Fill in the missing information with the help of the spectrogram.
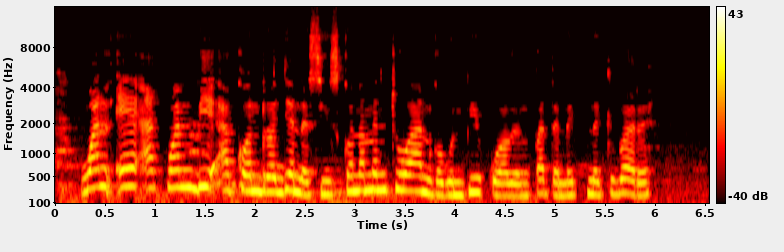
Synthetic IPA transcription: wa˦nɛ˦ʔa˦kwa˦nbi˦ʔa˨ko˦nɾɔ˦d͡ʒɛ˦nɛ˨si˨skɔ˦na˦mɛ˦ntʊ˦a˦nko˨bu˨nbi˦kwɔ˨ɡɛ˨ŋpa˦t̪ɛ˨ne˨ne˨ki˦ba˦˨ɾɛ˦

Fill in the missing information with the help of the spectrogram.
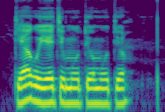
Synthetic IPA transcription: kɪ˦a˦ɣʊ˨je˦t͡ʃɪ˦mʊ˦tjɔ˦mʊ˦tjɔ˦

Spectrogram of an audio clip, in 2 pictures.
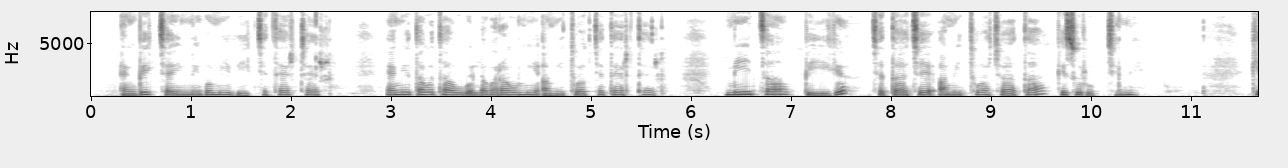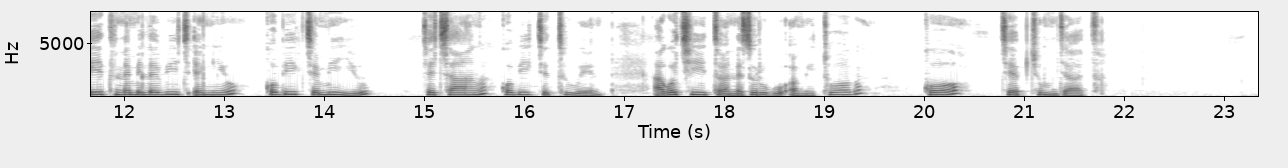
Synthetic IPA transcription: ɛ˨ŋbi˦k̚t͡ʃe˨ini˨ko˦mi˦bi˨k̚t͡ʃe˦tʰɛrtɛɾ | e˦ŋjʊ˦ta˦kʊ˦ta˦˨ɡu˦ko˨lɔ˦kɔ˨ɾa˦ko˦mi˦ʔa˨mi˨twɔ˦k̚t͡ʃe˦tɛɾtʰɛɾ | mi˦tɔ˦pi˨k | t͡ʃe˨tɔt͡ʃe˦ʔa˨mi˨twɔ˦t͡ʃɔtɔ˦ki˦su˦ɾu˨k̚t͡ʃi˨ni˦ | ki˦tnɛ˨mi˦le˦bi˦t͡ʃe˨ŋju˦ | ko˦bi˦k̚t͡ʃemi˦ju | t͡ʃe˦t͡ʃaŋko˦bi˦k̚t͡ʃe˨tu˦we˨na̰˨ko˦t͡ʃi˦tɔ˨ne˨su˦ɾu˦ɡuʔa˨mi˨twɔ˦k | ko˦ | t͡ʃɛp̚t͡ʃu˦md͡ʒat

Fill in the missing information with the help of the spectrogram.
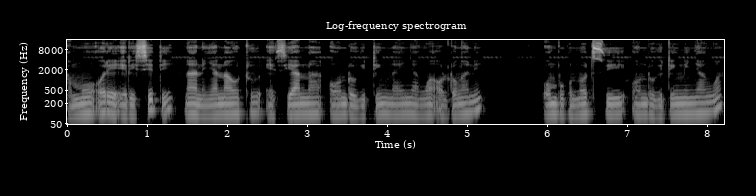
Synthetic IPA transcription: a˨mu˦ʔo̰˦ɾe˨ʔe˨ɾi˨si˦tina˨ni˨ɲa˦na˦u˦tu˦e˨si˦a˦nao˦ndo˨ki˨ti˦ŋna˨i˦ɲa˨ŋwa̰˦ʔo̰˨lto˦ŋa˦ni˦ | o˦mbu˨ku˨no˦tsi˦o˦ndo˨ki˨ti˦ŋni˦ɲa˦ŋwa˦

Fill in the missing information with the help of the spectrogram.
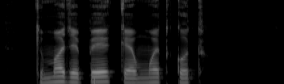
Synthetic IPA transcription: ki˨ma˦d͡ʒe˨pe˦kɛ˨mwɛ˦t̪ko˦t̪

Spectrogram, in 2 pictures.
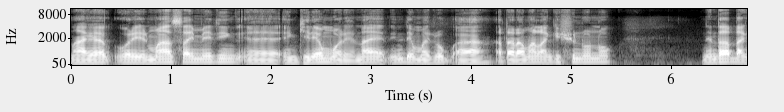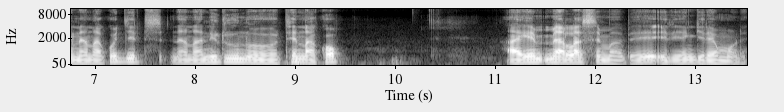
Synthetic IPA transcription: na˨ka˦o˦ɾe˨ɾma˦sa˦me˦ɾi˦˨ŋɡi˨ɾɛ˦mɔ˨ɾɛ˨na˦˨i˦ndɛ˨ma˨ɾo˦ba̰ː˨ta˨ɾa˨ma˦la˨ŋɡi˦ʃu˦nɔ˦nɔ˦k̚ | nɛ˦nda˦da˨kn˨a˨na˨ko˦d͡ʒi˦tn˨a˨na˨ni˦tu˦no˨tʰɛ˦na˨kɔ˦p̚ | a̰˨kɛ˦mɛ˦a˨la˦sɪ˨ma˨peː˨˦˨ɾi˨e˦ŋɡi˨ɾɛ˦mɔ˨ɾɛ˨

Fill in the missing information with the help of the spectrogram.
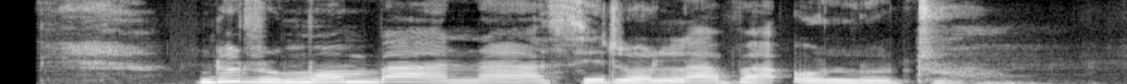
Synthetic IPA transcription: ndu˦ɾu˨mɔ˦m˦ba˦˨na˦a˨sɪ˦ɾɔ˨la˦βa˦ʔo˦lu˨tʰu˨

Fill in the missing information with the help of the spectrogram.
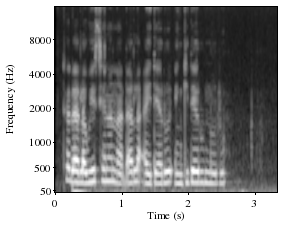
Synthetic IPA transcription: ta˦ɗa˨lːa˨we˦sa˦na˦na˨ɗa˦lːa˦ʔa˨jda˨ɾɔ˦ʔɛ˨ŋɡi˦de˦ɾu˦no˨du˦

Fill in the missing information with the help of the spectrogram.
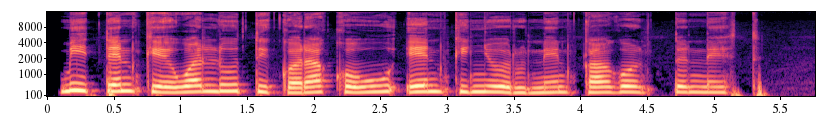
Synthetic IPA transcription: mi˦t̪e˦nke˨wa˦lu˦t̪i˨kɔ˨ɾa˦ko˨u˦ɛ˦nki˦ɲo˦˨ɾu˨nɛ˦nka˦ɣɔ˦t̪ə˦ne˦t̪

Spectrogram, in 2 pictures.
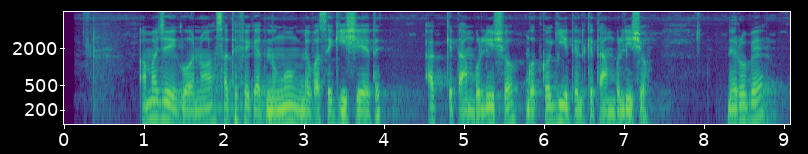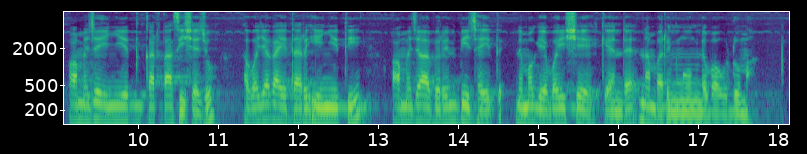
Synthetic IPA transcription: a̰˨ma˦d͡ʒe˦i˨ɡɔ˨nɔsa˦tɪ˦fɪ˦kɛ˨tnɪ˨ŋu˦ŋnɪ˨bɔ˨se˨ɡi˨ʃet̪ | a̰˦kːɪ˨ta˨mbu˨li˦ʃo˦ŋɡo˨t̪̚kɔ˦ɡi˦t̪e˨lkɪ˨tambo˨li˦ʃo̰˨ | nɪ˨ɾu˦be˦ | ɔ˦mɛ˦d͡ʒe˦i˦ɲi˦t̪kaɾt̪a˦si˨ʃe˨d͡ʒu˦ | a˨ɡɔ˦d͡ʒɛ˦ka˦ɪ˦t̪a˨ɾi˦ɲi˦t̪i˦ | ɔ̰˦mɛ˨d͡ʒa˦a˨bɪ˨ɾɪ˦nbi˦t͡ʃa˨ɪ˦t̪nɪ˨mɔ˦ɡe˨bɔ˦i˦ʃe˦˨kendɛ˦na˦mba˨ɾɪ˨nŋu˨ŋnɪ˨bɔ˨u˨du˦ma˨

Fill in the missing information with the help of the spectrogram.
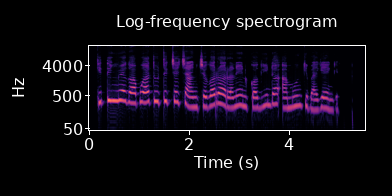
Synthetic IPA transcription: ki˦ti˦ɲwe˦kɔ˨bwa˦tu˦ti˦k̚t͡ʃe˦t͡ʃa˨ŋt͡ʃe˨kɔ˦ɾɔ˦˨ɾɔ˨nɪ˦nkɔ˨ɡ̬i˦ndɔ˦ʔa˨mu˦ŋki˨ba˨ɡɛ˦ŋɡe˨

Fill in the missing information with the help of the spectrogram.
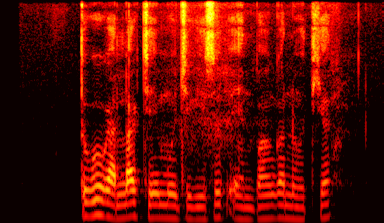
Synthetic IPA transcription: tu˦ku˦ka˨la˦k̚t͡ʃe˨mu˨t͡ʃi˨ki˨su˦pe˨nbɑ˦ŋɡɔ˦no˨tjɐ˦k̚

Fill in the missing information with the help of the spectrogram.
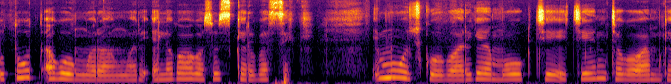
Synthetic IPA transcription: utuː˦ta˦koː˨ŋwɔ˨ɾaː˨ŋwa˨ɾiʔe˨lɛ˦kɔ˦ka˨sʊ˦skɛɾbɛsɪk | e˦muː˦t͡ʃko˨baː˨ɾi˦kɛmo˦kt͡ʃe˦˨t͡ʃe˦nt͡ʃɔ˦kɔamke˨

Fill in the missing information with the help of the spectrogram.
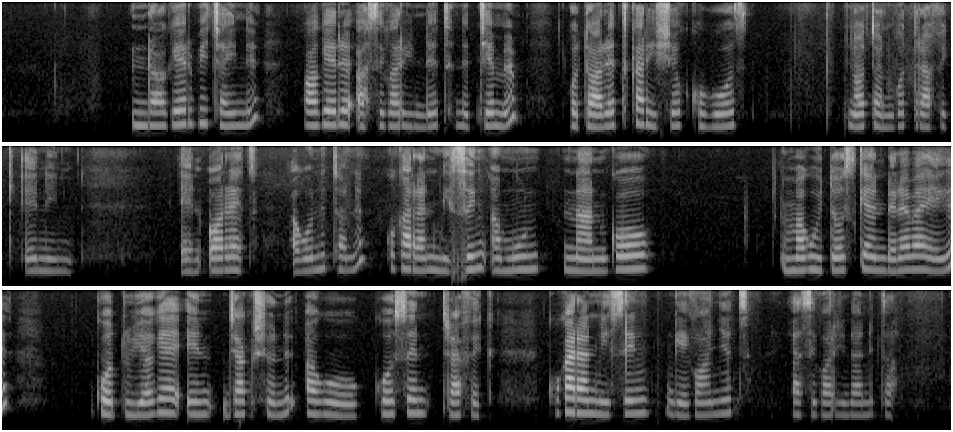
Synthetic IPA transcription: ndɔ˨kɛ˦ɾbi˦t͡ʃa˨ine˦ | ɔ˦ke˦ɾeʔa˨sɪ˦ka˦ɾi˨nde˦tne˨tje˦me˦ | ko˨tɔ˨ɾe˦tka˦ɾi˨ʃe˦kʰːo˨βo˦s | nɔtɔ˨nɡo˦tɾafɪ˨keni˨ɲ | ɛ˨nɔ˦ɾɛt | a˨ɣo˦ni˦tɔ˨ne˦ | ko˦ka˨ɾa˦nmi˨sɪ˦ŋa˨mu˦n | na˨nɡo˦ | ma˦ku˦i˨to˦skɛ˦ndɛ˨ɾɛ˦βa˦e˨ke˦ | ko˨tu˨jɔ˨kɛ˦ʔi˦nd͡ʒa˦ŋkʃo˨na˨ko˨ko˦se˦ntɾa˦fɪ˨k | ko˦ka˨ɾa˦nmi˨sɪ˦ŋŋɡe˨kɔ˦ɲɪ˦t | a˨sɪ˨kɔ˨ɾi˨nda˦ni˦tɔ˨

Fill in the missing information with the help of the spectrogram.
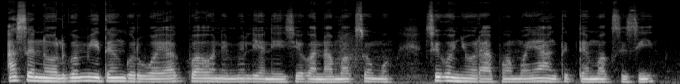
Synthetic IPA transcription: a˦se˨nɔ˨lko˦mi˦te˦ŋɡo˨ɾwɔ˨ja˦k̚pa˦o˦ni˨mi˦ljo˨ne˨ʃe˦kɔ˨nda˨ma˦kso˦mo˨ŋ̚si˦ko˦ɲo˨ɾa˨pa˨mɔ˨ja˦ŋti˦p̚te˨ma˦ksi˨si˦t̚

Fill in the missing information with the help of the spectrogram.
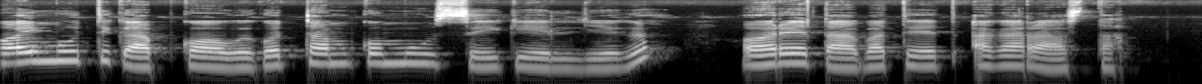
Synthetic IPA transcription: ɔ˦jmu˦ti˦kaː˨p̚kɔ˨wɛ˨ko˦ta˦mko˦muː˦se˨ke˨lje˨k | ɔ˦ɾe˦ta˨patɛ˦ta̰˦ka˦ɾa˨sta˨

